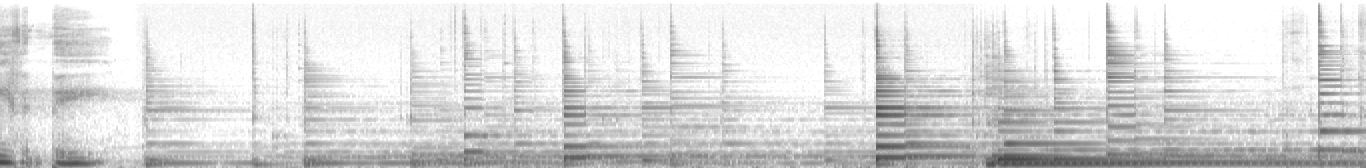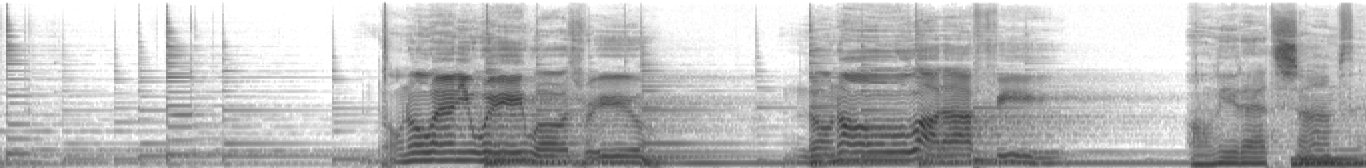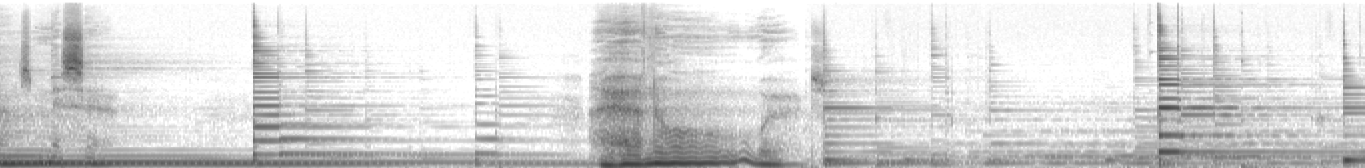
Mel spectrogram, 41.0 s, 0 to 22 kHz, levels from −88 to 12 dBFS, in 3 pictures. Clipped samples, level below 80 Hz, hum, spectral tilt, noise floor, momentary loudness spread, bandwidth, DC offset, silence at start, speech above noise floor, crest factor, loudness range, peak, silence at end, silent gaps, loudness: under 0.1%; -48 dBFS; none; -4 dB/octave; -50 dBFS; 27 LU; over 20 kHz; under 0.1%; 0 s; 35 dB; 22 dB; 22 LU; 0 dBFS; 0 s; none; -18 LUFS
